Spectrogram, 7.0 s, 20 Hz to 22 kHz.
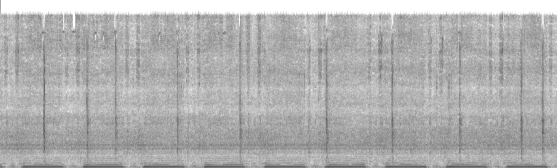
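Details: Prusa i3 3D printer: steady tone-like burst repeating about 79 times a minute with sharp ticks between; unexplained rhythmic clicking.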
